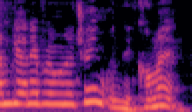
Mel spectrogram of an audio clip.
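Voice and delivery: high, mock-innocent voice of himself at the bar; retold self. Telling his partner at the bar, a high mock-innocent reply. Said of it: "I said".

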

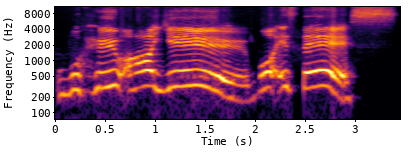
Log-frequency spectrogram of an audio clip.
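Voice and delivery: slow, drawn-out incredulous question; baffled, dragging mock outrage; stunned disbelief. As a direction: spell out each word as if you can't believe her. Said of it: "And I'm just like".

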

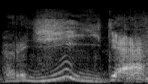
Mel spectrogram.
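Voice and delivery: high, very loud mock TV-parody voice; parodihärmning. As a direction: imitate the parody, shouting up high. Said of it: "Kan du härma vad de säger". (högljudd, hög parodiröst)

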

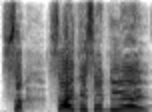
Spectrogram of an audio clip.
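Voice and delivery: giggling high mock order; laughing mock boss. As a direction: blurt it out laughing. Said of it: "Tony Khan's like".

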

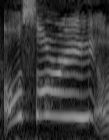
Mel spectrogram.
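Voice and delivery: mock polite, breezy sorry; showing how a polite stranger should have apologised, in a sweet voice; sweet apology. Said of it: "I would have been like".

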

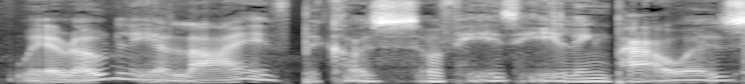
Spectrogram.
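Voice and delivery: a small gnome asking carefully. Acted. GM voices gnome.

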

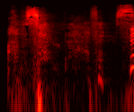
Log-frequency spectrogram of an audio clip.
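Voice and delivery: hushed, halting mock-nervous quote; imitated nervousness. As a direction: drop to a near-whisper, imitating a nervous friend. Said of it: "looks at me and she goes".

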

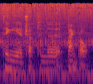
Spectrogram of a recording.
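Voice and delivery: normal talking voice

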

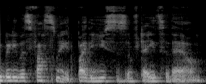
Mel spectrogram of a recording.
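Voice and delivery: normal talking voice

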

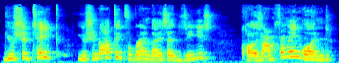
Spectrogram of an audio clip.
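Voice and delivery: comic British urchin voice; put-on British accent. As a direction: explain insistently in a mock British accent. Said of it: "listen to that British accent".

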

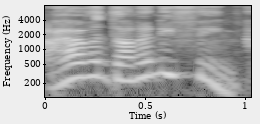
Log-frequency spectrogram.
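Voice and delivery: mock-indignant denial; protesting innocence. Defending himself to crying girlfriend.

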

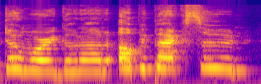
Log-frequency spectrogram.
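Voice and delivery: put-on squeaky kid hero reassuring his dog; Jimmy Neutron voice. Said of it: "He's like".

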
